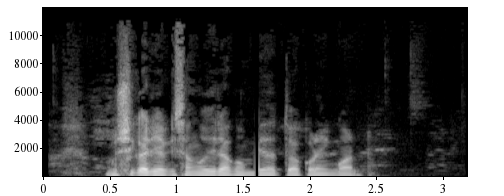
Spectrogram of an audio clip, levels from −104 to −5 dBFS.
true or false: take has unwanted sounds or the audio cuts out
true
